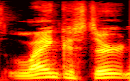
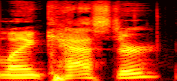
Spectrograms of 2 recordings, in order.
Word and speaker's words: Lancaster: That's Lancaster, not Lancaster, Pennsylvania, yeah, for right.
